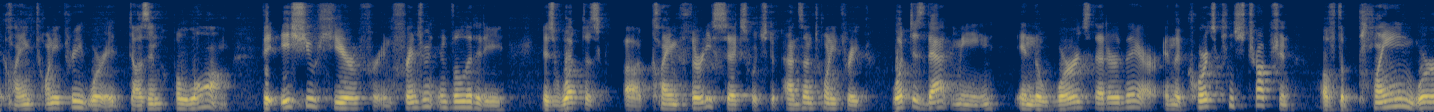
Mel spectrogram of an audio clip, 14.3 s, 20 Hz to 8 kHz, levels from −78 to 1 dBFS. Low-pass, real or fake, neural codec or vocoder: 7.2 kHz; fake; autoencoder, 48 kHz, 128 numbers a frame, DAC-VAE, trained on Japanese speech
